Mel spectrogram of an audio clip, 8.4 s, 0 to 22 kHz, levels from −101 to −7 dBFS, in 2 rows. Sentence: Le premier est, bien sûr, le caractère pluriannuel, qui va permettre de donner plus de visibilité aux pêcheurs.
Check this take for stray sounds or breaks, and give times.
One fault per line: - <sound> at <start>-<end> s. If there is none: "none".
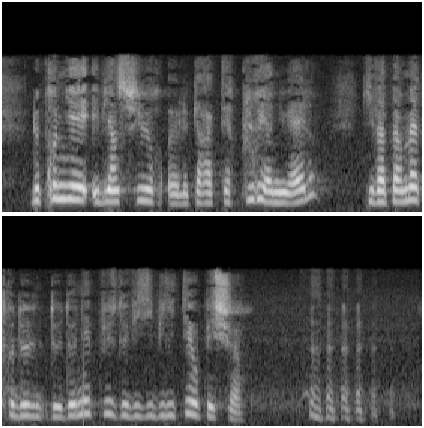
- laugh at 7.2-8.3 s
